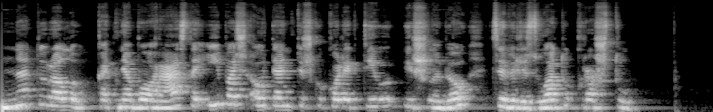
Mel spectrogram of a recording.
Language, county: Lithuanian, Kaunas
